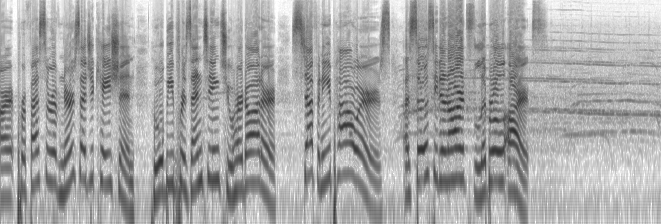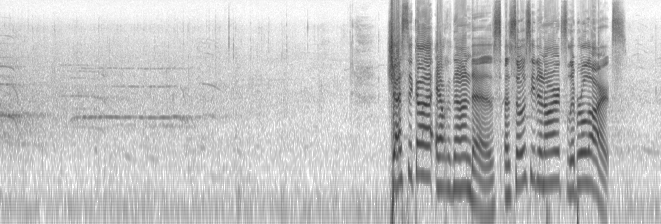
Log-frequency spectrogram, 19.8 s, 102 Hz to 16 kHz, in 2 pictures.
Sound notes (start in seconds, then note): 8.4 audience cheering and applauding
